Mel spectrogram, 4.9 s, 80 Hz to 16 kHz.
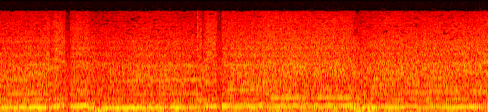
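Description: Gr.4 race cars in Gran Turismo 7, Vipers in a close multi-car online race, accelerating hard out of a corner with a steady, loud engine drone and rising tonal whine, shifting pitch through the pass with no talk.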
